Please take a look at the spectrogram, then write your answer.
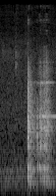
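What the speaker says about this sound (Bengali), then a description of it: "একটু ঢাকা দেবো, একটু সেদ্ধ হয়ে যাবে।" A metal lid clanks down onto a pot of simmering capsicum paneer gravy, one sharp close clatter followed by a brief rattle as it settles, with no voices.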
